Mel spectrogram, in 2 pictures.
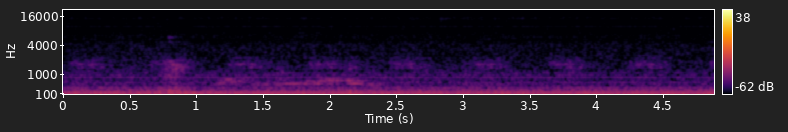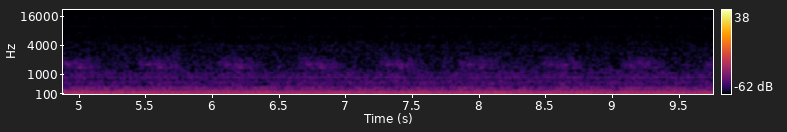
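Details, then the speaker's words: Encon Petite 30-inch ceiling fan from 1999 on high after oiling: faint soft ticking about three times a second over a low hum; bearings less stiff but still noisy from age. "the bearings are not as stiff anymore but sounds pretty much the same"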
